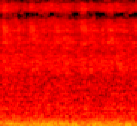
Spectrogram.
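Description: Cold engine idling with a deep, uneven rumble that keeps surging and dipping instead of settling; a rough cold-start idle.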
